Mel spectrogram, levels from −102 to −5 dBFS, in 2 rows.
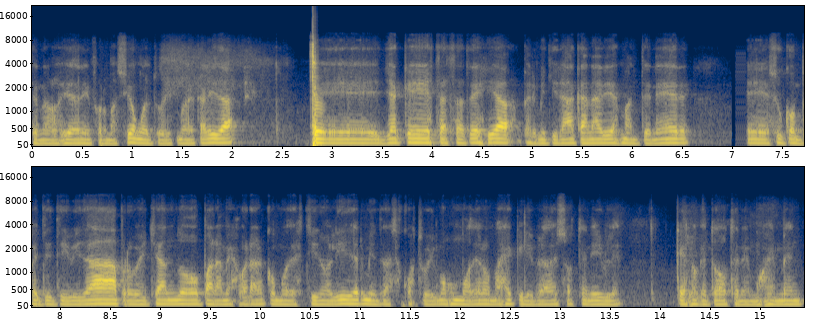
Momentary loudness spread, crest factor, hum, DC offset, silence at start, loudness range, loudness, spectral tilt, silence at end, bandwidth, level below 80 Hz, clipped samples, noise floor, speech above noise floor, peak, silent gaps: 10 LU; 20 dB; none; under 0.1%; 0 s; 7 LU; -20 LUFS; -7 dB/octave; 0 s; 9.6 kHz; -40 dBFS; under 0.1%; -49 dBFS; 30 dB; 0 dBFS; none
